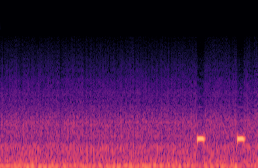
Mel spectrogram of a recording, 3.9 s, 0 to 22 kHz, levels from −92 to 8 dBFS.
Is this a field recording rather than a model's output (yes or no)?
no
